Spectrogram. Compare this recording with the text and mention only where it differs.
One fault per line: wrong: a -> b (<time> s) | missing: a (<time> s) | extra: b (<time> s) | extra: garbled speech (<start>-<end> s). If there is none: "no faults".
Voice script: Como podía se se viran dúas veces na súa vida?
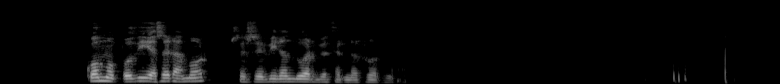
extra: ser amor (1.6 s)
